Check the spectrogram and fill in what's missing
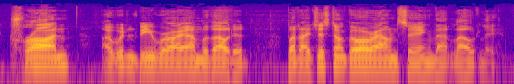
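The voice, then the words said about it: Imitates another person's voice. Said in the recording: “I will now emulate his voice ... That's my Chris Handel impression ... It's a horrible Chris Handel impression”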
